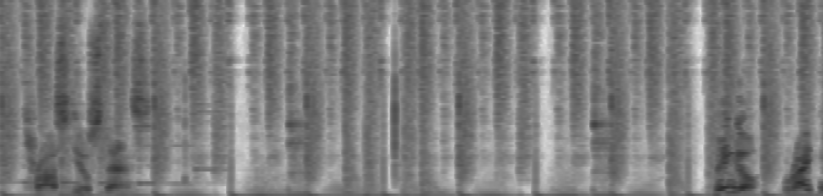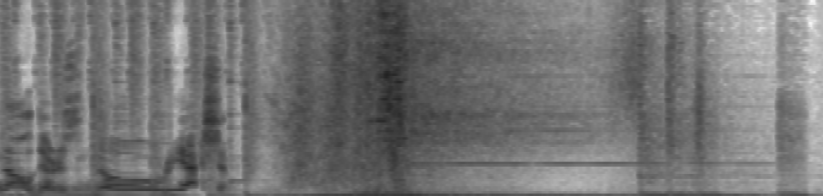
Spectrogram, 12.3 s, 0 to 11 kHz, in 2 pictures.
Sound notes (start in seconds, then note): 2.9 hand tapping; 8.0 logo whooshing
